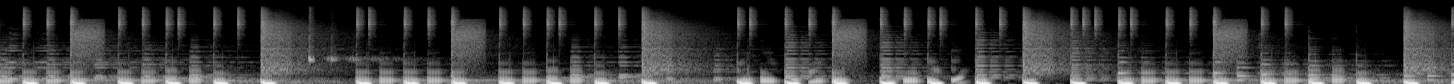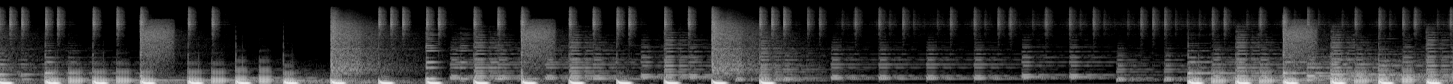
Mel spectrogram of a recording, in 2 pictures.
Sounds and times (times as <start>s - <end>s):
Synthesizer: 0.0s - 29.0s.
